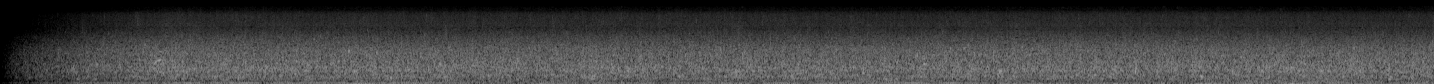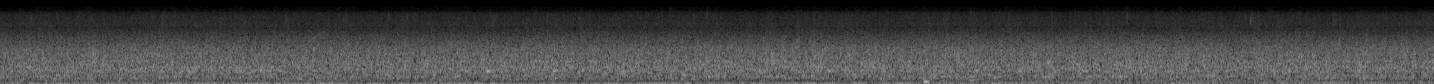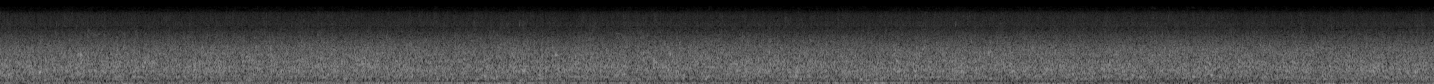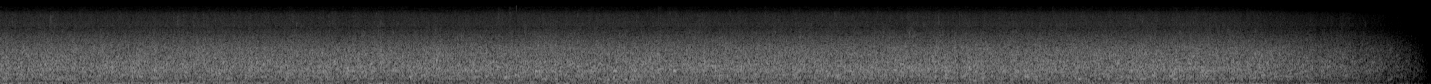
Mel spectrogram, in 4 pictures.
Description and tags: Alanis - Brook near the Chapel - Arroyo camino de la ermita (II)
Date: February 23rd, 2013
There's a brook in the road to a Chapel called 'Ermita de las Angustias' in Alanis (Sevilla, Spain). I recorded some takes in different parts of its stream.
Gear: Zoom H4N, windscreen
Fecha: 23 de febrero de 2013
Hay un arroyo en el camino a la ermita llamada "Ermita de las Angustias" en Alanís (Sevilla, España). Hice algunas tomas en diferentes partes de su recorrido.
Equipo: Zoom H4N, antiviento
Alanis, Espana, Sevilla, Spain, agua, arroyo, brook, field-recording, grabacion-de-campo, liquid, liquido, rio, river, water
